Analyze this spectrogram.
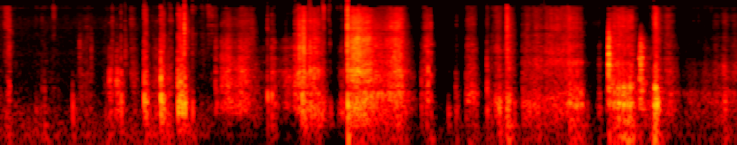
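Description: A small blade slitting the tape seal on a corrugated cardboard mailer box, with cardboard scraping and rubbing as the box is handled and opened: a series of short scrapes and rasps.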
